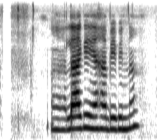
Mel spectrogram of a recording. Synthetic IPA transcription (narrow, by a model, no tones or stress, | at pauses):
laɡijʌɦãbibʱinːʌ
